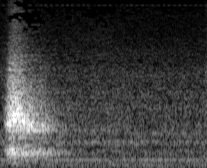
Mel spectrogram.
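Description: One short, breathy vocal burst from a woman, about half a second long right at the start, trailing off. It is followed by low room noise.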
